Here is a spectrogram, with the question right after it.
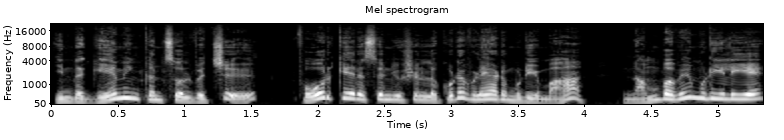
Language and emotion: Tamil, surprised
